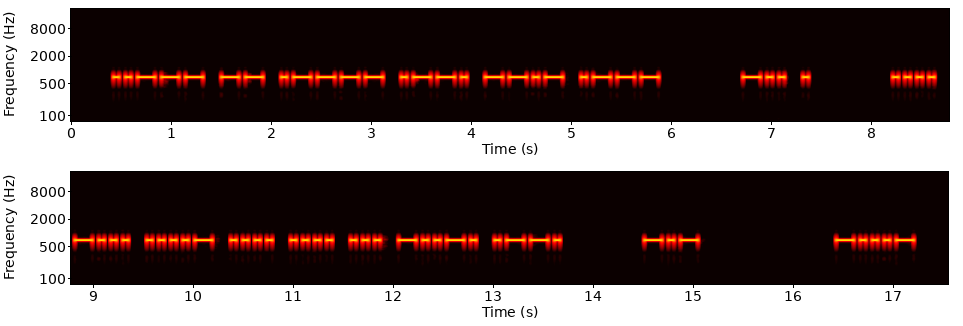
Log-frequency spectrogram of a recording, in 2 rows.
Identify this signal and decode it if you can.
Morse code, heard as a keyed tone, about 20 wpm, 700 Hz. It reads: 2M1PQJ DE HB4HHS/P K <BT>
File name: UK MASTER QSOs TRAINING / 20WPM / UK MASTER QSOs 0019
